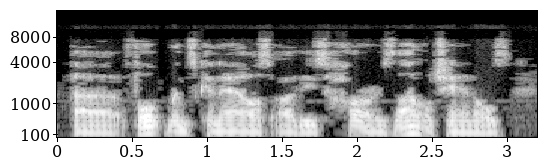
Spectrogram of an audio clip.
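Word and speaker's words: Volkmann: horizontal channels are called folman's canals I know you see the V there but it's actually pronounced with an F uh folman's canals are these horizontal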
